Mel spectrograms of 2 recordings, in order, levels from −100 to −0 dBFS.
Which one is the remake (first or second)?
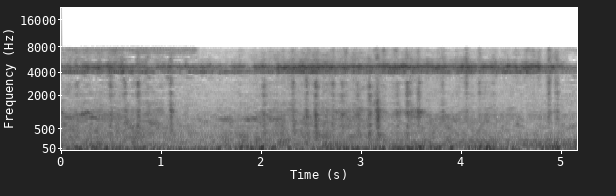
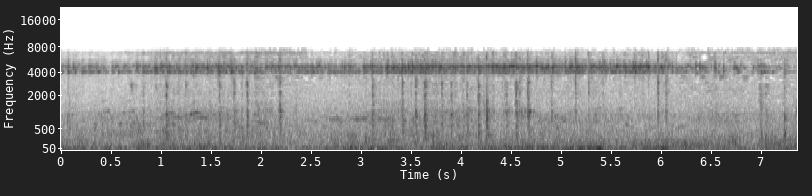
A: first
